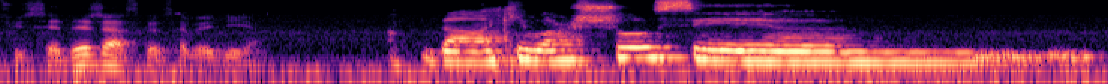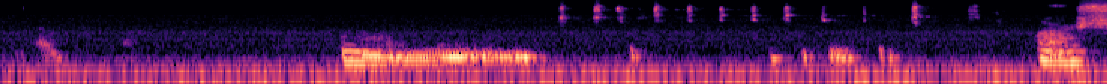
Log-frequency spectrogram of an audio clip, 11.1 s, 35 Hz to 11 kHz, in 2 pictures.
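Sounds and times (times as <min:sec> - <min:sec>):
man saying euh: 0:00.0 - 0:01.3
low murmur: 0:00.0 - 0:01.4, 0:02.0 - 0:06.2, 0:07.3 - 0:11.0.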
